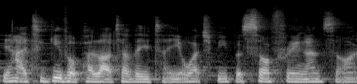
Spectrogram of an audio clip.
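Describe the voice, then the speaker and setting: A woman with vocal fry and a very deep, low pitch for a woman speaks at a moderate pace. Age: 80s+. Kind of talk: interview answer.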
